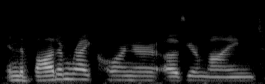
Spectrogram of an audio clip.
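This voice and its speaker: Female yoga instructor for guided breathwork: mid-pitched, unhurried and soothing, measured phrases with generous pauses, dry recording. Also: dry recording. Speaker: yoga teacher.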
